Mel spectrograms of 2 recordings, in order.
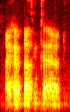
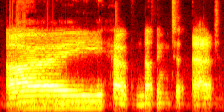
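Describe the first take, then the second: First: Said in the usual way. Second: Slow, lingering start on "I"; drawn-out delivery. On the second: Acted. Player stalling on having nothing to add, drawn out. Repeats line, first drawn out.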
